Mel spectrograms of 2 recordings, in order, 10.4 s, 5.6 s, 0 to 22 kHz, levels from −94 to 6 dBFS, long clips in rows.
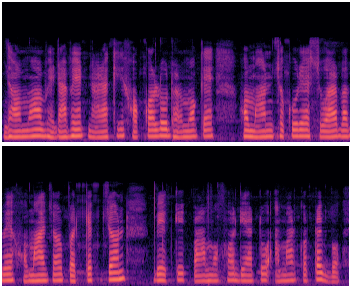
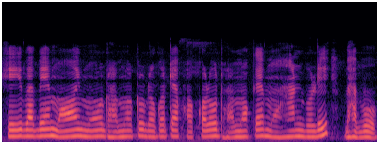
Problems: background sounds at intervals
